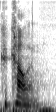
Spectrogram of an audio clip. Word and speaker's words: Cuchulainn: The first part, I called it Cuchulainn versus Kushner. Cuchulainn being the Irish national hero, but then an Irish friend of mine told me that's not how it's pronounced. It's pronounced Cuchulainn.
